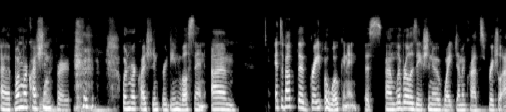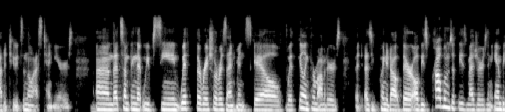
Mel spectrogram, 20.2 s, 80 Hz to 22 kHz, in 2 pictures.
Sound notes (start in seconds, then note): 1.6 laughs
